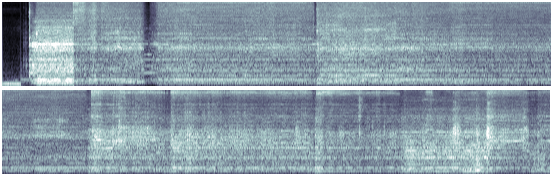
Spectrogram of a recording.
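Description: A power sander works over a freshly cast bronze piece, a loud sustained whirring grind that runs almost continuously, swelling and easing as pressure changes, with a short break near the start.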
